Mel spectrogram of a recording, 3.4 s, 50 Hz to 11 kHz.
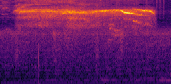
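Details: Steady high-pitched hiss of a suction machine running, with faint room sounds, during nasal suctioning of secretions in a 30-year-old woman with shortness of breath; the nurse suctions each nostril 3-5 times.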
